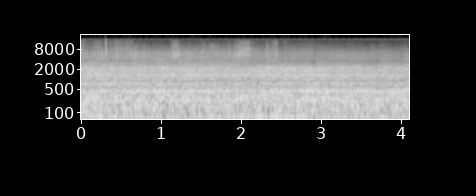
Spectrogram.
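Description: Audience applauding steadily after a poem ends.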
